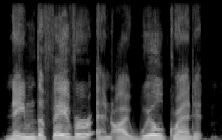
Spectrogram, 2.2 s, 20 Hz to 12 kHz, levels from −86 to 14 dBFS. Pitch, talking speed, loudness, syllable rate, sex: 205 Hz, 215 wpm, -16 LUFS, 4.6 syllables/s, female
